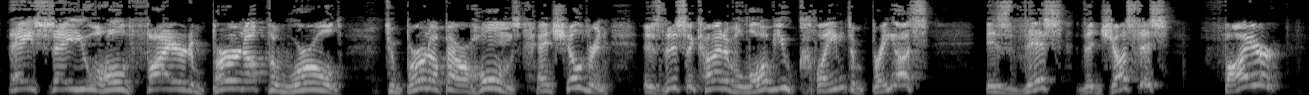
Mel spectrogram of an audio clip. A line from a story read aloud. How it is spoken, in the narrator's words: a young man, newly married, shouted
